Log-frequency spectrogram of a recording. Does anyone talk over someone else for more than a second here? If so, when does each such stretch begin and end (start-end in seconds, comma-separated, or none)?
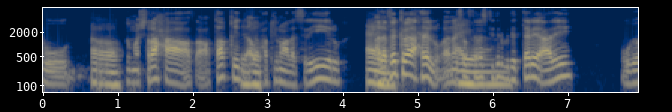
none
